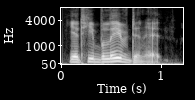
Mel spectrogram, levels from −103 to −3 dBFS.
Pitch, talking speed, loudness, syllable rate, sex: 135 Hz, 245 wpm, -16 LUFS, 7.9 syllables/s, male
